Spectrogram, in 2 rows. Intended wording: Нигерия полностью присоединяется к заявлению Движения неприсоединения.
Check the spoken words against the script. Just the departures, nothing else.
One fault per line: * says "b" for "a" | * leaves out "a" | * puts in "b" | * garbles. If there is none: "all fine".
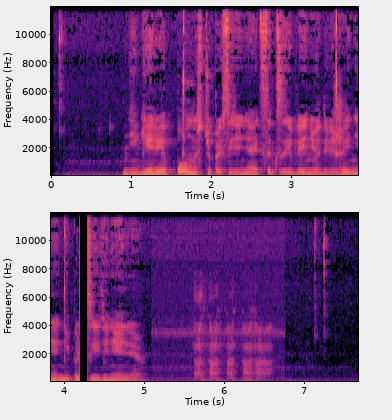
all fine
